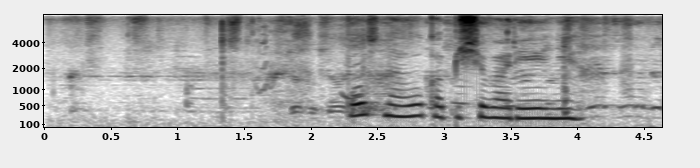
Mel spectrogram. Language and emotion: Russian, sad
